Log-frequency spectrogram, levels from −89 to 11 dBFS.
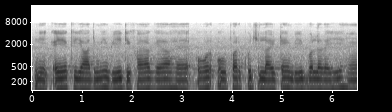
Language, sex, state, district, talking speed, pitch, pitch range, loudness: Hindi, male, Uttar Pradesh, Shamli, 130 wpm, 120 Hz, 115-125 Hz, -12 LUFS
